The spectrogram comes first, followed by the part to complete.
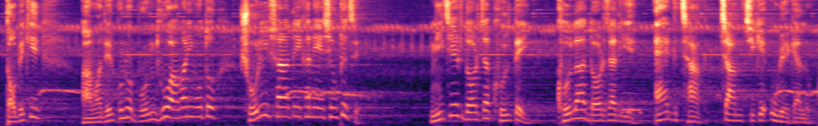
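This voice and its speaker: A man giving a dramatic, suspenseful first-person narration of a horror story. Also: a little high. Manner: suspenseful, expressive. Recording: long hall reverb, clear music bed. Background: music.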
